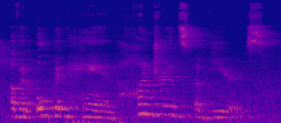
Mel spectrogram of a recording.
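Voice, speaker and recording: A woman speaks at a very slow pace with ordinary pitch variation. Noticeable background noise runs behind her. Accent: American. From USA. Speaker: performance poet. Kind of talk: live spoken word poetry.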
